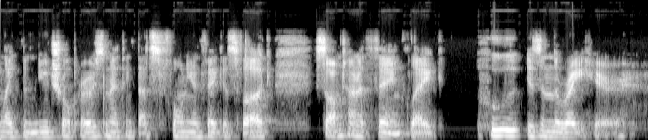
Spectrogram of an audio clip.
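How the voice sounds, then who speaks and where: A man delivers a casual vlog rant in a mid-pitched voice roughened by gravelly fry. He talks bluntly and profanely, rambling through many fillers. He has just woken up. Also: lo-fi sound. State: just woke up. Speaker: YouTuber.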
